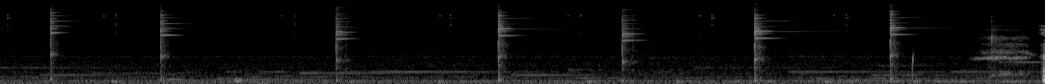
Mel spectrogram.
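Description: Metal rings under a smithing hammer on an anvil in Vintage Story, nine or ten crisp clinking strikes spaced roughly a second apart, each with a short metallic ring, alone over a low steady background hum.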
